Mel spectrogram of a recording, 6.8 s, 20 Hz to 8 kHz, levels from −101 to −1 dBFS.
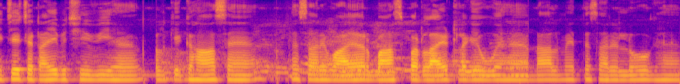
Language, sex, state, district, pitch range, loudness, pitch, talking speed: Hindi, male, Jharkhand, Deoghar, 125-130 Hz, -19 LUFS, 130 Hz, 205 wpm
